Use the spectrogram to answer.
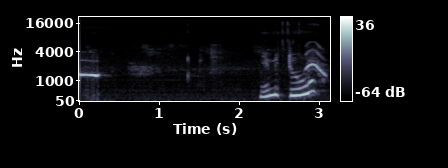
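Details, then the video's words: Pet talking parrot mimicking words and meowing: one short clear whistle at the start, a quiet pause, then two loud harmonic meow-like calls close together at the end. "Cute Talking Parrot Video"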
